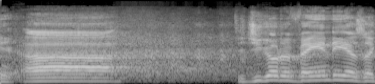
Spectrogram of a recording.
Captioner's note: audience laughs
